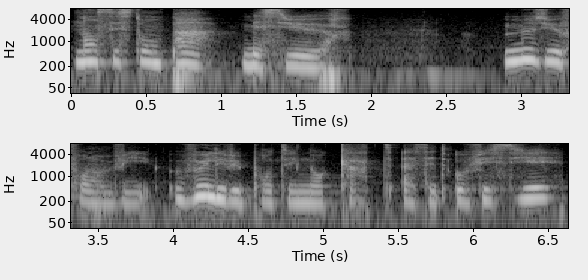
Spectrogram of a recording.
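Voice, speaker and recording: Woman playing a husky, dignified aristocratic gentleman. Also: medium pitch, a little slow. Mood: grave, resigned. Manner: formal, emphatic, theatrical. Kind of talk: amateur radio play acting.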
